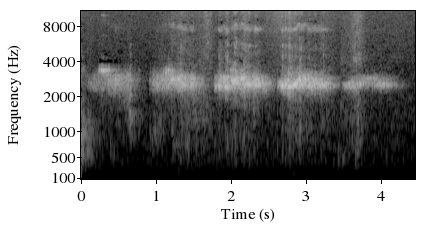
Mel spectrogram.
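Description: Thin, tinny, high-pitched sound leaking from headphones held to the ear. It comes in about five short bursts of roughly half a second each, the loudest in the middle.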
